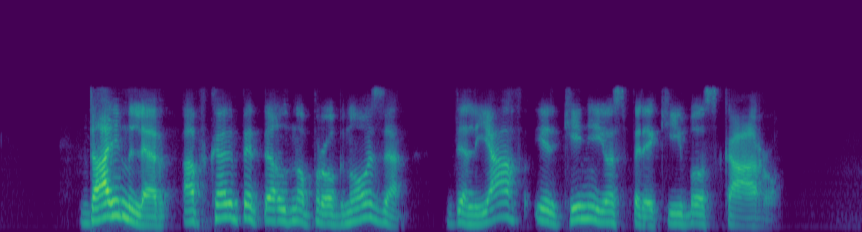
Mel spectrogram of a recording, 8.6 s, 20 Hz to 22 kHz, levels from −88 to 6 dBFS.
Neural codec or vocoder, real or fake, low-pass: codec, 16 kHz, 0.7 kbps, FocalCodec; fake; 5.4 kHz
